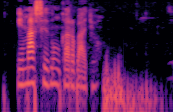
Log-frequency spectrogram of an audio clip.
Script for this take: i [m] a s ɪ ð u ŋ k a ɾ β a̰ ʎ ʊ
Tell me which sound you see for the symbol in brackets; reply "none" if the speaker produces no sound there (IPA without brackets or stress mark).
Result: m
